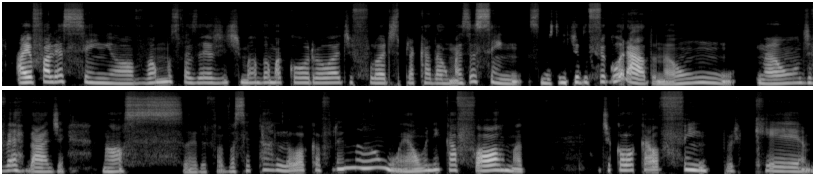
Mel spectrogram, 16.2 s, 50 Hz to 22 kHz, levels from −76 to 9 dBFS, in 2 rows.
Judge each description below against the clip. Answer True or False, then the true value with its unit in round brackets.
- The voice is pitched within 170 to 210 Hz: False (225 Hz)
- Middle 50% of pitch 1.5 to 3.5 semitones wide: True (3.2 semitones)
